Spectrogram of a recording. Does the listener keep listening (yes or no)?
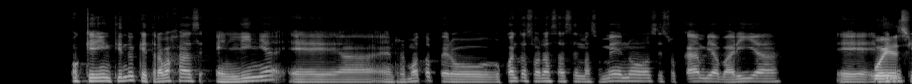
yes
